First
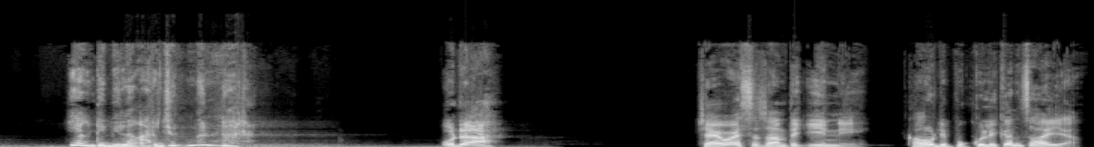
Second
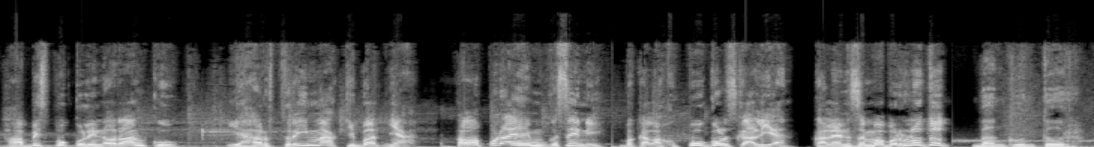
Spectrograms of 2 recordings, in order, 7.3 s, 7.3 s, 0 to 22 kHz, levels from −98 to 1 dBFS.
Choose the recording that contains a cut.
second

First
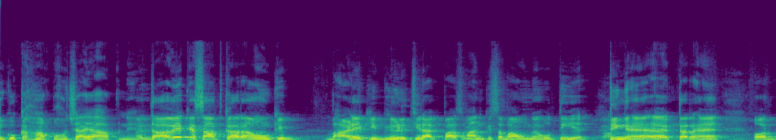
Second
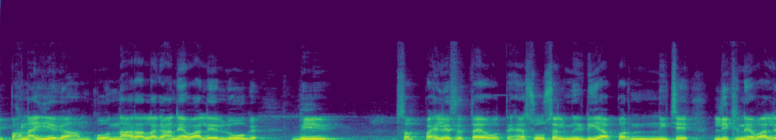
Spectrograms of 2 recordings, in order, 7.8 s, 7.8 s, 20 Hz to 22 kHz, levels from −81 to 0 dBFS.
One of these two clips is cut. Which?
first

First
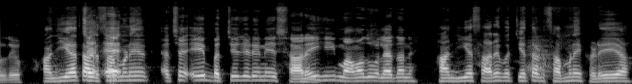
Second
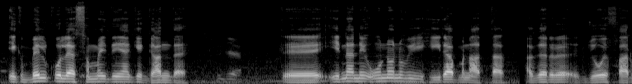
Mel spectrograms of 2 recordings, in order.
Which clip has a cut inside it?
second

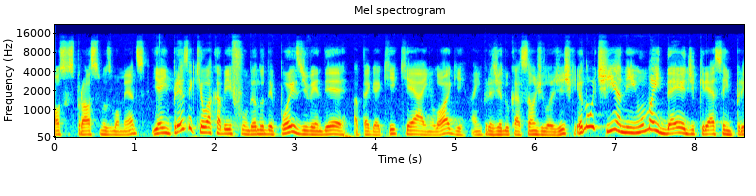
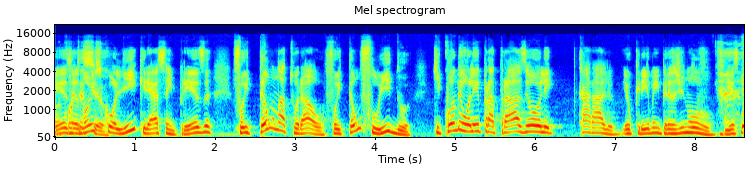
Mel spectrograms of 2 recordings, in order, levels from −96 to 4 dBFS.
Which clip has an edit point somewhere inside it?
first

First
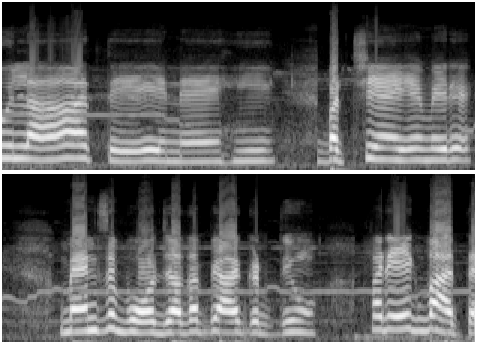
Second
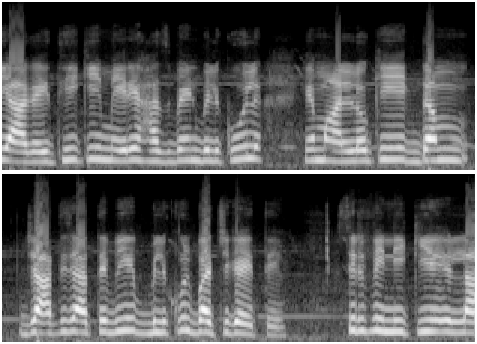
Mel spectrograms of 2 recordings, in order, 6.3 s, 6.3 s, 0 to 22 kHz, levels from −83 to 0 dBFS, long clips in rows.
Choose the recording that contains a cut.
first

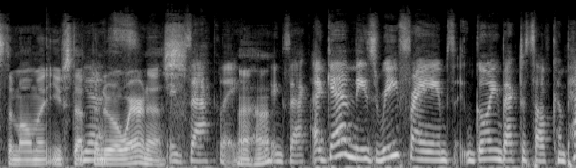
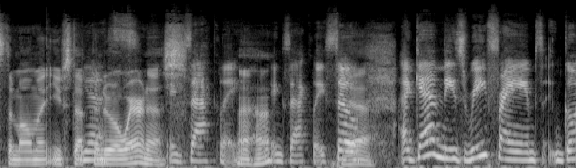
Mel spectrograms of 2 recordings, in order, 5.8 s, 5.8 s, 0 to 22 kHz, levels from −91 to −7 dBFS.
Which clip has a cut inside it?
first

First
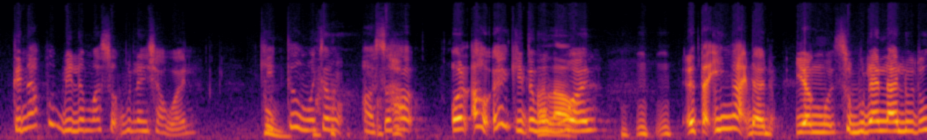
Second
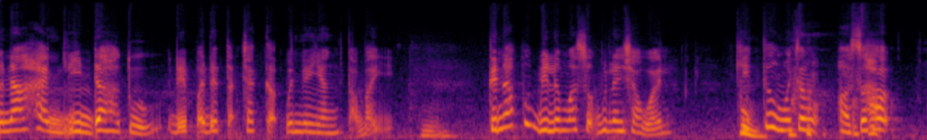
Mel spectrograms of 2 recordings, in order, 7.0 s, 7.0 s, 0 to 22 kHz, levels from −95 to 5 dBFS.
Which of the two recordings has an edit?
first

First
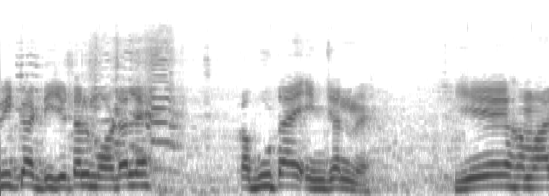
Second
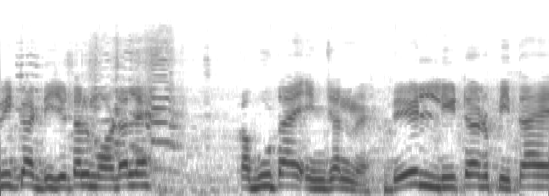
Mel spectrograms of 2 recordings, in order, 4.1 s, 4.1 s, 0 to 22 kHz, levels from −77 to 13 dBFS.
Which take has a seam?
second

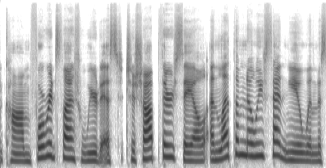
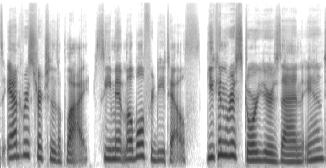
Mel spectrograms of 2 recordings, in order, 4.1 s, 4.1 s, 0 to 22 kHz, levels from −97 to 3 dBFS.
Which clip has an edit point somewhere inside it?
second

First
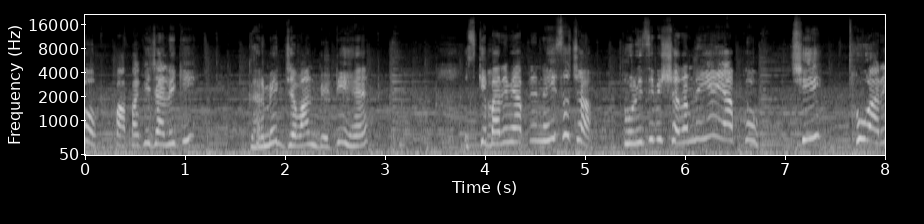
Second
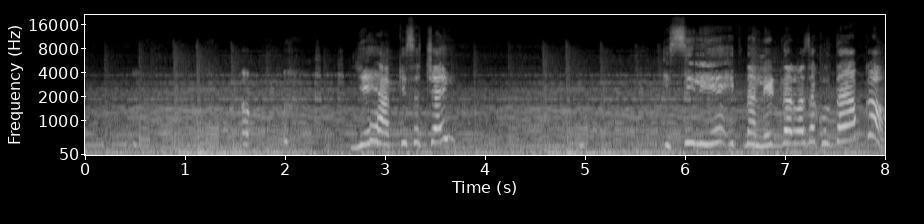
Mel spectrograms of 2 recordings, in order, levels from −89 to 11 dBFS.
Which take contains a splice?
first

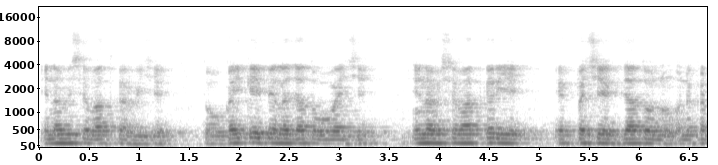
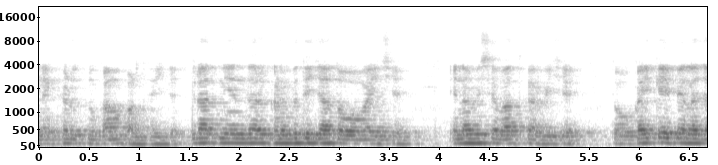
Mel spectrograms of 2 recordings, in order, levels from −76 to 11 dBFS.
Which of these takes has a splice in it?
second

